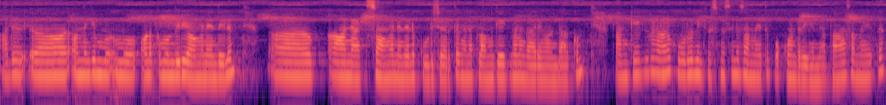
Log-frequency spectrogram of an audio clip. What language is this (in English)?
Malayalam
